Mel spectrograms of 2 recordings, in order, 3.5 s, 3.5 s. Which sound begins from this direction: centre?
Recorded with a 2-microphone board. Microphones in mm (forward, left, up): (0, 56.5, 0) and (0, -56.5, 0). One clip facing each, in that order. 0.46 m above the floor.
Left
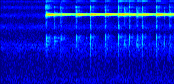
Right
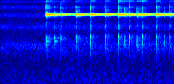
A bell, at 0.9 s.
